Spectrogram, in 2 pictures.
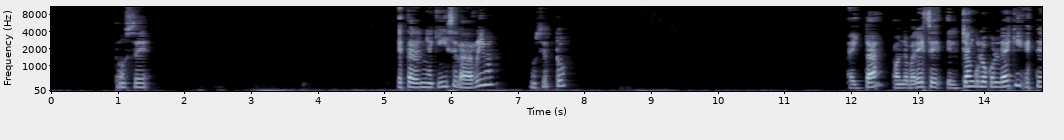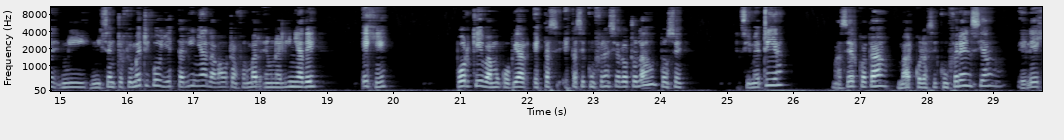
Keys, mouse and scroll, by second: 8.4-9.6 middle drag, 8.4-9.5 scroll, 14.0-15.1 drag, 15.3-17.6 drag.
